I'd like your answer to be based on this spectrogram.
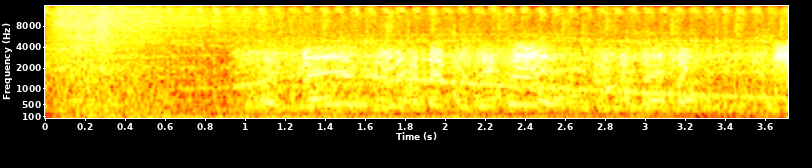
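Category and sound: vehicle, police helicopter flying overhead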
